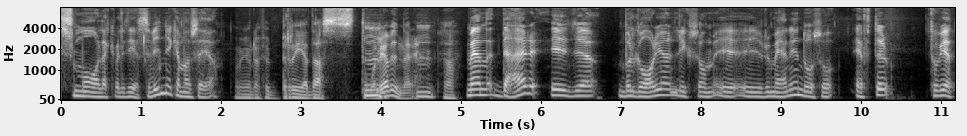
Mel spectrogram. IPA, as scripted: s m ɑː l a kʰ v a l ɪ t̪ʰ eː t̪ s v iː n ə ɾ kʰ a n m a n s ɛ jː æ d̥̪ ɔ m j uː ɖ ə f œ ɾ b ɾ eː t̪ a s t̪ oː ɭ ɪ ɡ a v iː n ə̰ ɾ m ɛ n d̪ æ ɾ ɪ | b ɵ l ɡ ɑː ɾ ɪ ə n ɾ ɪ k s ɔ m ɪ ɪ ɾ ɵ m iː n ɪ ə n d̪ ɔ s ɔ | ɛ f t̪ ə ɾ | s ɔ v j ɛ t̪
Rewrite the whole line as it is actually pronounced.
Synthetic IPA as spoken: s m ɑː l a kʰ v a l ɪ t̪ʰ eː t̪ s v iː n ə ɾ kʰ a n m a n s ɛ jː a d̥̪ ɔ m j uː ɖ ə f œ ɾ b ɾ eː d̪ a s t̪ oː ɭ ɪ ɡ a v iː n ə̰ ɾ m ɛ n d̪ æ ɾ ɪ | b ɵ l ɡ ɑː ɾ ɪ ə n l ɪ k s ɔ m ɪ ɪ ɾ ɵ m ɛː n ɪ ə n d̪ ɔ s ɔ | ɛ f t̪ ə ɾ | s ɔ v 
